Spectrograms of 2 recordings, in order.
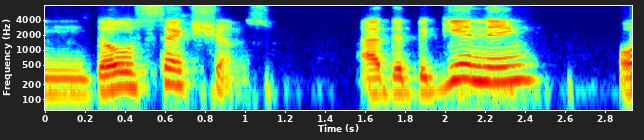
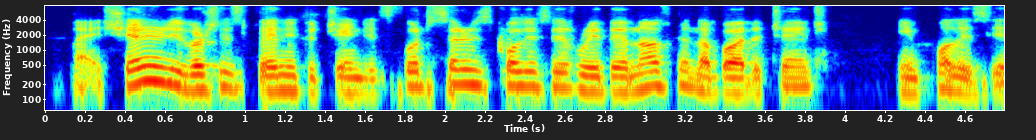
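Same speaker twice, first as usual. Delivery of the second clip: fast, soft, rattled-off reading aloud; 4 dB quieter than usual. Showing how some people read an announcement prompt, reading really fast. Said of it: "can read really fast".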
